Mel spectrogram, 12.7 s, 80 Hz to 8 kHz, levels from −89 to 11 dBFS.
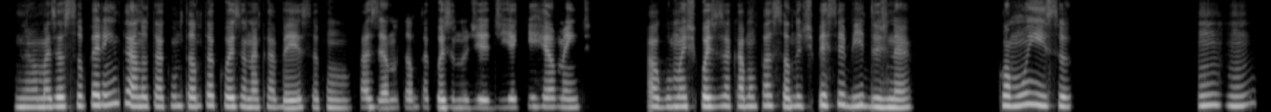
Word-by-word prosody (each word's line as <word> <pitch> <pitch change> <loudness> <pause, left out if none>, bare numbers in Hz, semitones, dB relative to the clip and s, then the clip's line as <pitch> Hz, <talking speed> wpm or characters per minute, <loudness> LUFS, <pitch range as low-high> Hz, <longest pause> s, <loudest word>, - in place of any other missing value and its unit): Não, 225 0 0
mas 225 0 +2
eu 240 0 +8
super 260 +2 +2
entendo 280 -4 +1
estar 240 0 -1
com 250 0 -5
tanta 255 +1 0
coisa 240 -1 +3
na 220 0 0
cabeça, 215 -1 -2
com 205 -1 -5
fazendo 205 -2 -4
tanta 220 +1 -9
coisa 210 -1 +1
no 205 0 -8
dia 205 0 0
a - - -4
dia 210 +2 -5
que 230 +2 -11
realmente 225 -1 -4 0.6
algumas 240 +1 0
coisas 240 0 +5
acabam 245 0 -1
passando 255 -2 -1
despercebidas, 250 -3 +1
né? 215 0 +4 0.9
Como 260 +1 +3
isso. 255 -4 +1 1.3
Uhum. 265 +2 -1
235 Hz, 140 wpm, -25 LUFS, 220-255 Hz, 1.3 s, eu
